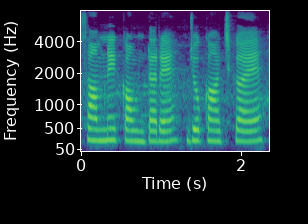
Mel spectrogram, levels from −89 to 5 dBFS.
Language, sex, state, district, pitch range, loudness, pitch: Hindi, female, Uttar Pradesh, Shamli, 220-240 Hz, -16 LUFS, 230 Hz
